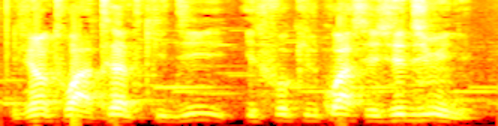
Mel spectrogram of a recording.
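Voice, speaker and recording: A man preaching as a pastor, reading verses aloud and explaining them in loose, halting phrases. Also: mid-range voice, fairly even intonation, music in the background. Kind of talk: sermon reading and explaining scripture.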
